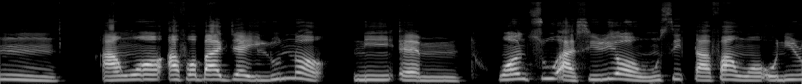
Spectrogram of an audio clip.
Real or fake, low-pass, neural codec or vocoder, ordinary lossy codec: fake; 19.8 kHz; vocoder, 44.1 kHz, 128 mel bands every 256 samples, BigVGAN v2; none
